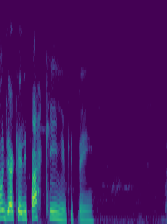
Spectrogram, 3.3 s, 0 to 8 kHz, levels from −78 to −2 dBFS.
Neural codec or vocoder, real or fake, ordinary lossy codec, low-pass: codec, 16 kHz, 16 kbps, FreqCodec, larger model; fake; Opus, 32 kbps; 7.2 kHz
